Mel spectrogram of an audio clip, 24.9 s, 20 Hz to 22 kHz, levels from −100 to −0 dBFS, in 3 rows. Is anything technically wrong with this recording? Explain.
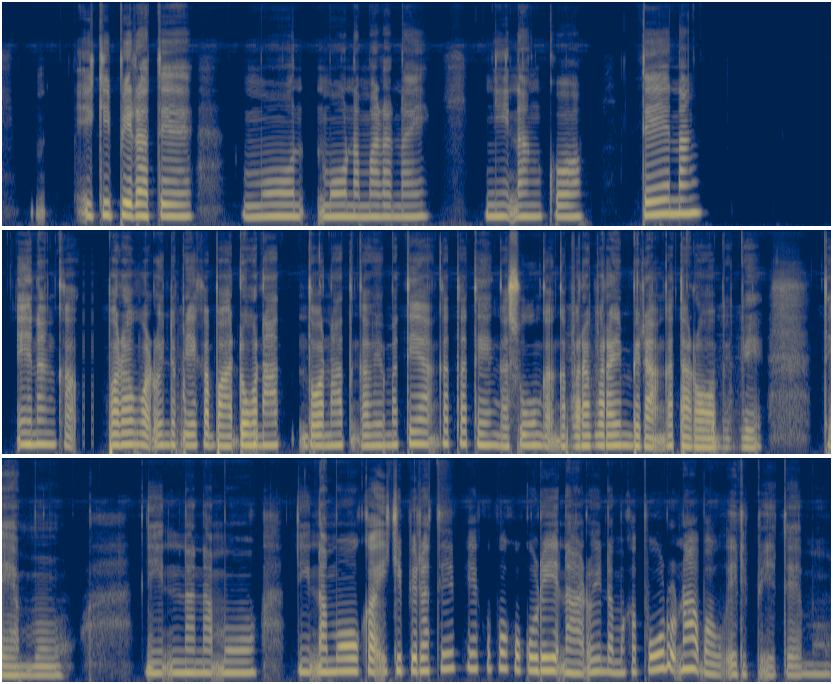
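Yes. From 8.48 to 10.06 s there is GSM signalling burst interference. A nearby 2G phone is exchanging short signalling bursts with its network. The audio circuit rectifies them into a galloping ticking pattern with brief 217 Hz buzzes. It sits well beneath the speech.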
